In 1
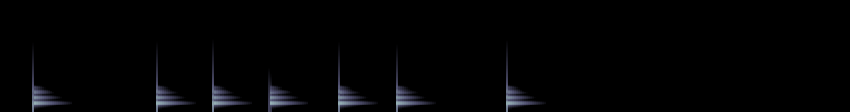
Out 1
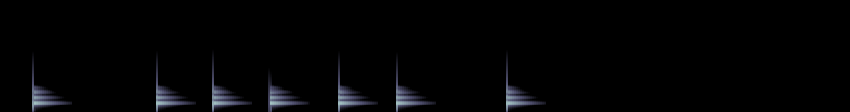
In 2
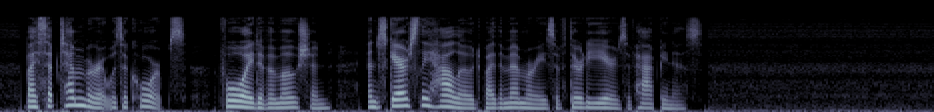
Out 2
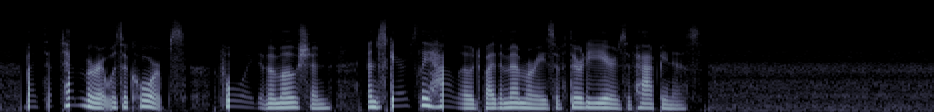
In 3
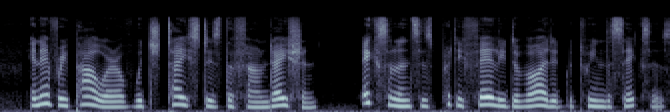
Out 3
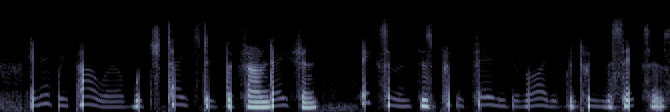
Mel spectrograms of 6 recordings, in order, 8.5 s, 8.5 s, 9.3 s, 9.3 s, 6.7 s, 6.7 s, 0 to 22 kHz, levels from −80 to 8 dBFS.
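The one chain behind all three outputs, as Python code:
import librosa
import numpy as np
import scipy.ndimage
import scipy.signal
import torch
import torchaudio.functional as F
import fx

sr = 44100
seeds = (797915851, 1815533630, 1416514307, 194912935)

y = scipy.signal.sosfilt(scipy.signal.butter(2, 130.0, 'highpass', fs=sr, output='sos'), x)
y = fx.high_shelf(y, sr, hz=4800.0, db=-10.0)
y = fx.gate_flip(y, sr, shuts_db=-13.0, range_db=-37)
y = fx.spacing_loss(y, sr, db_at_10k=25)
y = y * 10.0 ** (6.0 / 20.0)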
